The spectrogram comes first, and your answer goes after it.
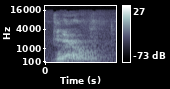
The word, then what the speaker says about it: GNU: GNU, and that's the right way to pronounce it, is a recursive acronym.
